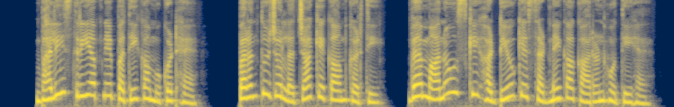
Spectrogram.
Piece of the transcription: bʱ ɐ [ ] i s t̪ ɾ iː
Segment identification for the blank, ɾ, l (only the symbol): l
